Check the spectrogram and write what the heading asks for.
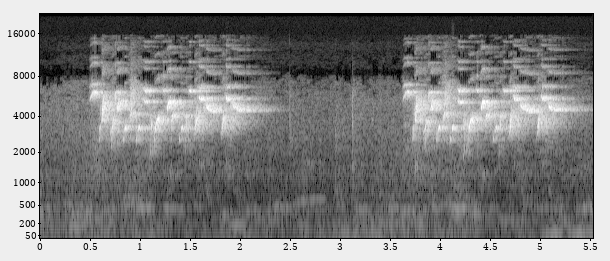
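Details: Wild-caught European goldfinch (mqnin khalwi) singing a distinctive melody: two bursts of rapid, high, tinkling twitters and trills, each about one and a half seconds long, separated by a short pause.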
